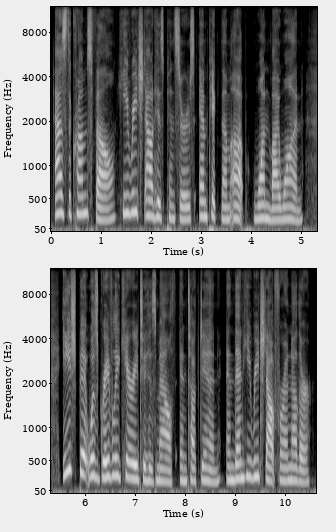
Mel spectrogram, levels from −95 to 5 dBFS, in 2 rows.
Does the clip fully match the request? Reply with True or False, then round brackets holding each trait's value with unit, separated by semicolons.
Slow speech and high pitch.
False (190 wpm; 215 Hz)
